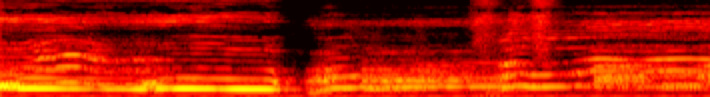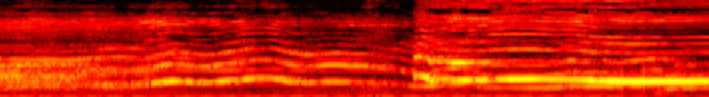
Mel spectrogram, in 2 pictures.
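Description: A bulldog howls in long, wavering tones that slide up and down.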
